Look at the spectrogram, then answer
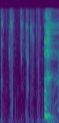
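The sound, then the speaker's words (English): A person imitates wet kissing and chewing with their mouth: a quick run of soft smacking clicks, then a louder, breathy smack with a brief vocal squeak. “Okay, so we established the kissing. What's that sound like? I'll do it.”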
